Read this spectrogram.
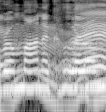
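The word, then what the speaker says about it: roman à clef: Well, apparently it's pronounced like Roman Aclay.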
